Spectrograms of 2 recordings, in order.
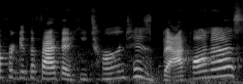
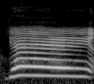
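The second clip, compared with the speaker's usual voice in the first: excited cheer; 7 semitones higher, 8 dB louder than usual. Real, not acted. Game shows favourite activity.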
